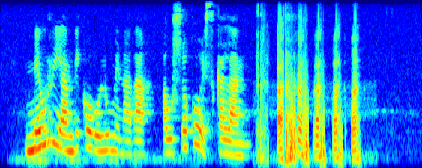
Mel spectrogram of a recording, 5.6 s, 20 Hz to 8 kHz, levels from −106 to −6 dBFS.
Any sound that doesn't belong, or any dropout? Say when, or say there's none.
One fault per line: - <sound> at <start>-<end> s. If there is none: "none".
- laugh at 3.4-4.9 s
